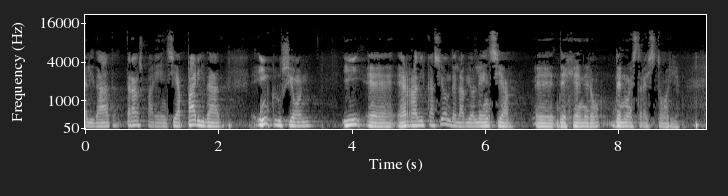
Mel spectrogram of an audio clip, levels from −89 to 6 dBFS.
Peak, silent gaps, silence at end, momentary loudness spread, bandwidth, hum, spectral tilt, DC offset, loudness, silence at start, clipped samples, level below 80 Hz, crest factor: 0 dBFS; none; 0 s; 11 LU; 12 kHz; none; -6.5 dB/octave; under 0.1%; -21 LUFS; 0 s; under 0.1%; -52 dBFS; 20 dB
